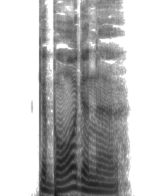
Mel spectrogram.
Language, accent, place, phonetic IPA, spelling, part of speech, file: German, Germany, Berlin, [ɡəˈbɔʁɡənə], geborgene, adjective, De-geborgene.ogg
- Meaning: inflection of geborgen: 1. strong/mixed nominative/accusative feminine singular 2. strong nominative/accusative plural 3. weak nominative all-gender singular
